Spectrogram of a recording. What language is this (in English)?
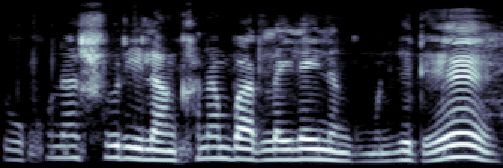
Bodo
